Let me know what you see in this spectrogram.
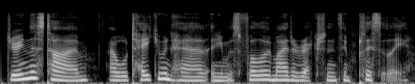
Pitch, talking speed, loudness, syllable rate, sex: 200 Hz, 230 wpm, -17 LUFS, 5.8 syllables/s, female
